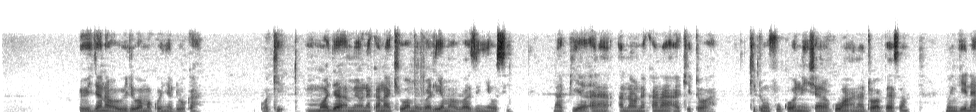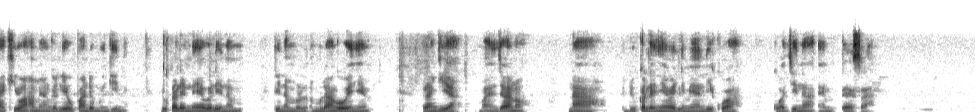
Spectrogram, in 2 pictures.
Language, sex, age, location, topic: Swahili, male, 18-24, Kisii, finance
